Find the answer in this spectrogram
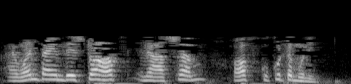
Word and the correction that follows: Kakutmuni: Do you want to get the name right? Yeah, Kakutmuni, K-K-K-U-T.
